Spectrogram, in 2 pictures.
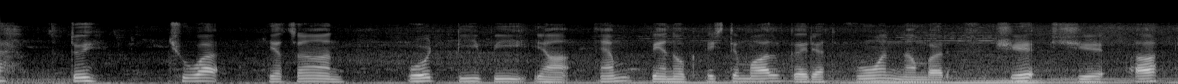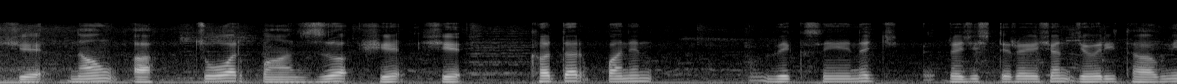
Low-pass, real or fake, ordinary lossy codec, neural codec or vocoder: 7.2 kHz; real; none; none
